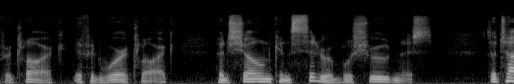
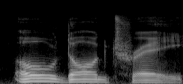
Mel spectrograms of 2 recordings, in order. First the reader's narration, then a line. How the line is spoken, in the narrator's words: he said sneeringly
